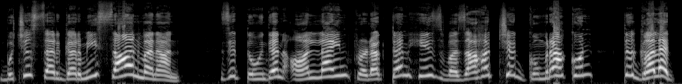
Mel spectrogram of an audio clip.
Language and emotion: Kashmiri, angry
